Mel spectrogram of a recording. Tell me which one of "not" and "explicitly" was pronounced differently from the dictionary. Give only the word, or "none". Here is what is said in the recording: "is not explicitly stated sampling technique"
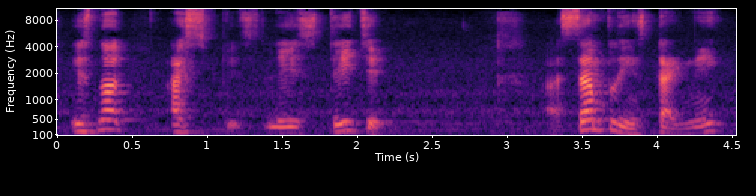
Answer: explicitly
